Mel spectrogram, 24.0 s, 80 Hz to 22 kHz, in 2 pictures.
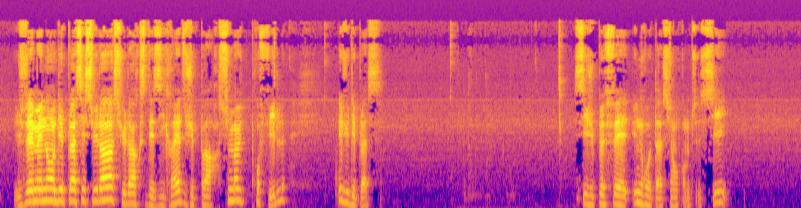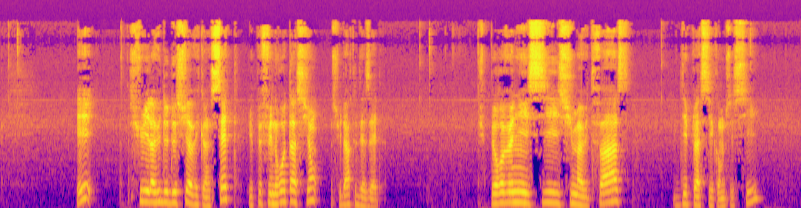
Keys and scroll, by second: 3.0 ctrl+KP_3, 3.6 ctrl+KP_3, 9.2 r, 14.2 KP_7, 16.0 r, 19.4 KP_1, 20.1 z, 23.6 z.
